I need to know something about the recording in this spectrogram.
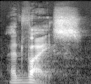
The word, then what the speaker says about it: advice: the ipa spelling but we see a c here in the ipa that's going to make that s sound advice advice and that's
